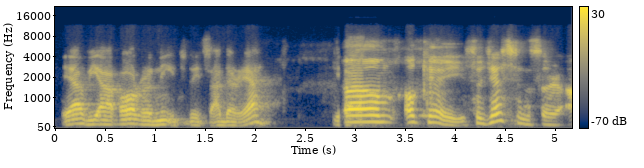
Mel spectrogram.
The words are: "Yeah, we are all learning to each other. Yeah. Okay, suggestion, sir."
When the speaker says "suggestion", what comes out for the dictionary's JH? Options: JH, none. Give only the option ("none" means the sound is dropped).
JH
